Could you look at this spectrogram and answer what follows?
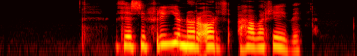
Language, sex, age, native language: Icelandic, female, 40-49, Icelandic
